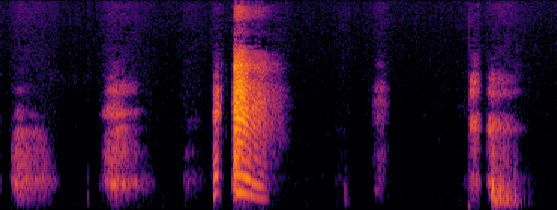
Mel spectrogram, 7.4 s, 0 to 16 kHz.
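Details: Wet sneezing and sniffles from a cold, with more sneezing after 3 minutes; breathy sniffles, then one loud explosive sneeze with a falling voiced tail and a smaller burst later.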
